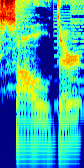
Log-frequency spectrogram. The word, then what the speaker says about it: solder: sort of PR like solder Soul sold solder I guess it's the L really that you don't pronounce but like like so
